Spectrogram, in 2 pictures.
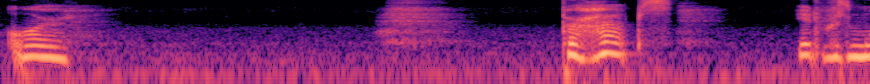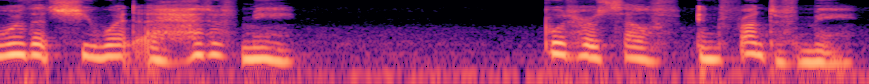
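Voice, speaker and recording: A woman playing a solemn, grieving immortal ruler in a video game, speaking formally and softly with measured composure. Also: mid-range voice, animated, breathy edge. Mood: sorrowful. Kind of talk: dramatic video game voice acting.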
